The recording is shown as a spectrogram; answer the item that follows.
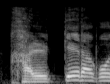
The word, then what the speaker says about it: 갈게: 것이 표기와 발음의 차이죠 세실 발음은 갈 깨라고 나는게 맞죠 하지만 표기는 갈게 라고 적지 않는다는 거죠 대 것도 마찬가지로 이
